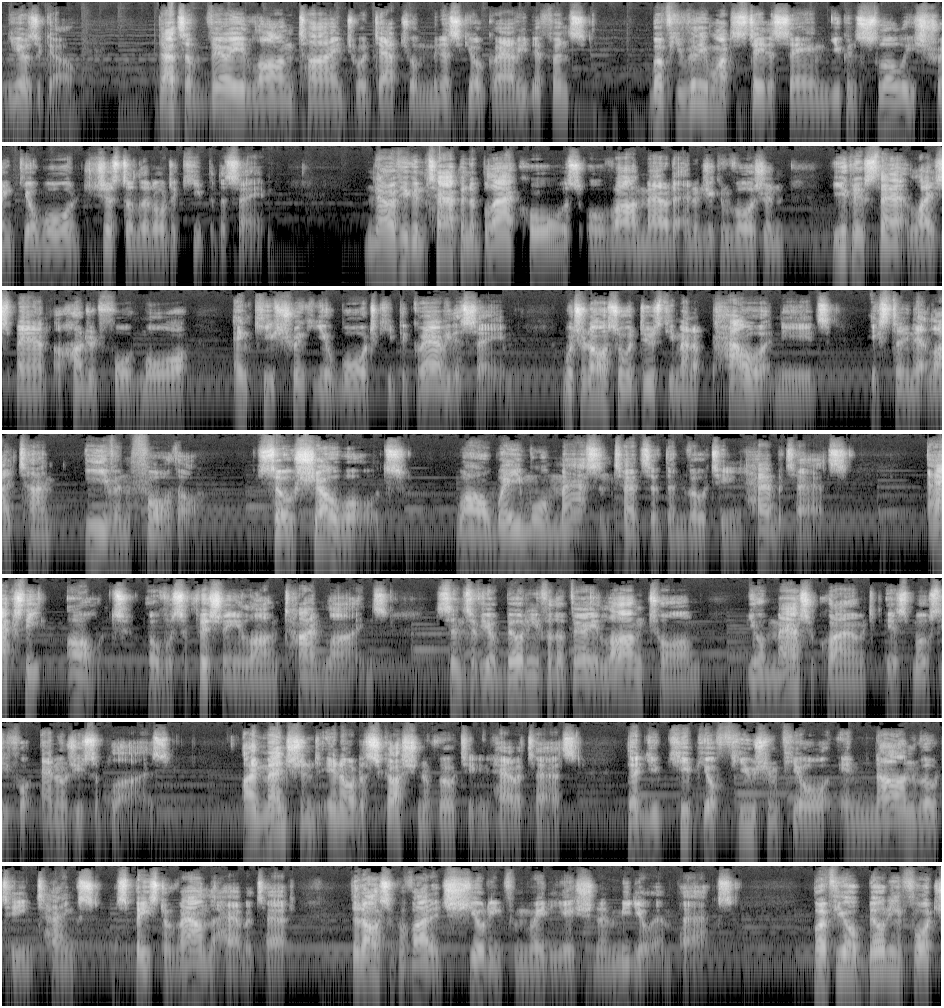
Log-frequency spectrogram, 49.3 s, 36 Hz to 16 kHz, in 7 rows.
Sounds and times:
Narration, monologue: 0:00.0 - 0:49.3.

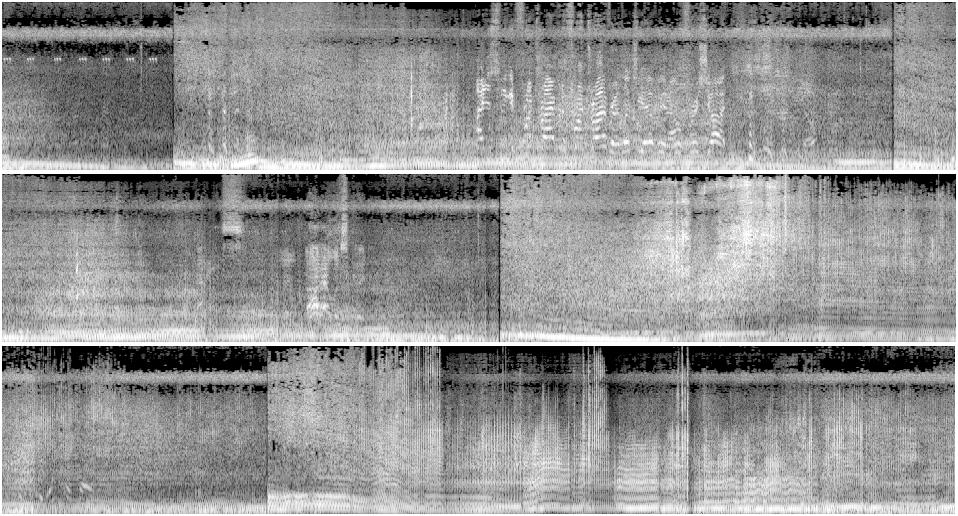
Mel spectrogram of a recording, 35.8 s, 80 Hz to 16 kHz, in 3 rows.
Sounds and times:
Outside, rural or natural: 0:00.0 - 0:35.7
Race car, auto racing: 0:00.0 - 0:35.7.

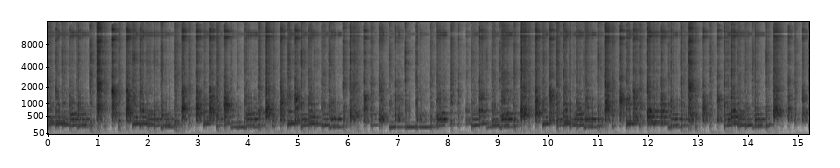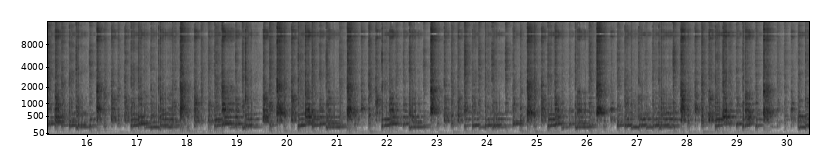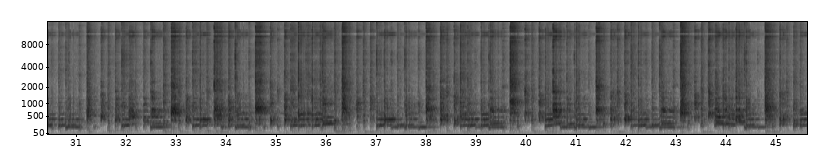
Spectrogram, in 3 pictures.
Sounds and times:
Percussion: 0:00.0 - 0:45.6.

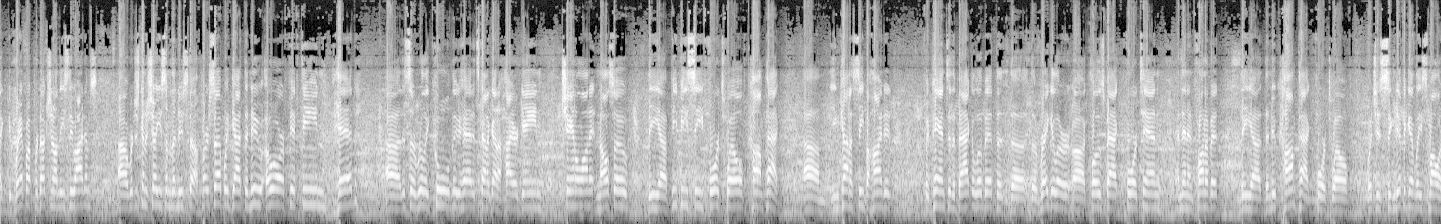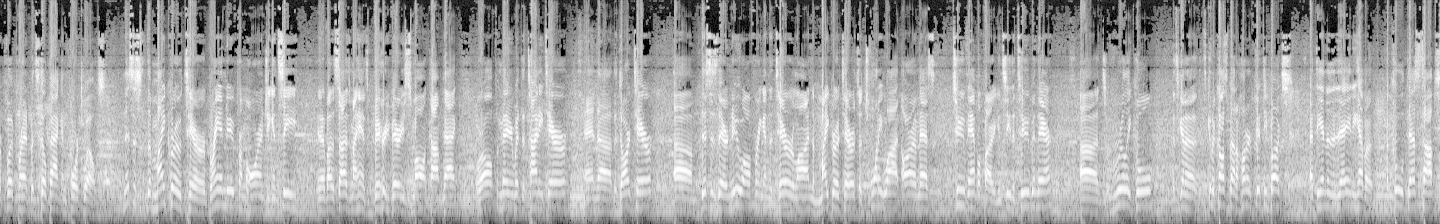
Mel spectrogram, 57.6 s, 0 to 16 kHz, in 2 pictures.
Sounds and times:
Speech: 0:00.0 - 0:57.6.

